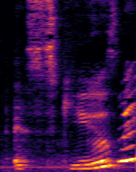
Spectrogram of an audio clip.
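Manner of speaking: slow, drawn-out rising disbelief; taken aback. Retold or imitated. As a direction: voice an affronted dad, stretching it upward. Dad's shocked reply to Patois.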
